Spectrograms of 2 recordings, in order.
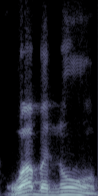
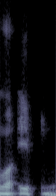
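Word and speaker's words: وابن: Wabnu, bacanya wabnu bukan wa ibnu.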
